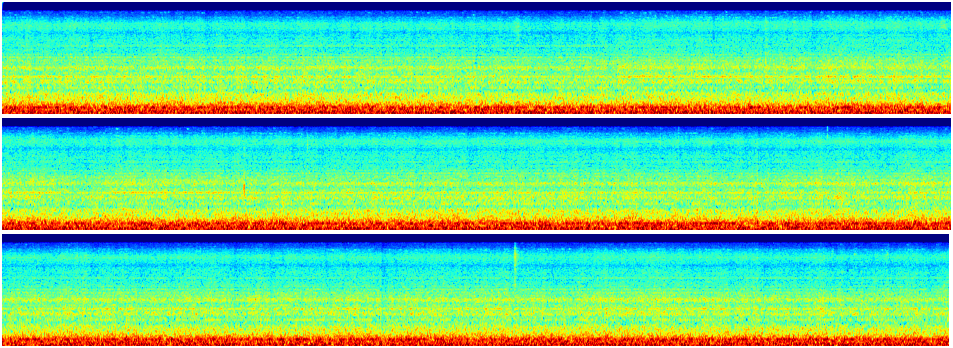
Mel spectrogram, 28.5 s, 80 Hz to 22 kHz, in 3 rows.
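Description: Cabin noise of a Boeing 737-800 taxiing after landing: its CFM56-7B engines running at idle, a steady rumble with a constant hum that does not change.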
